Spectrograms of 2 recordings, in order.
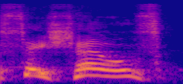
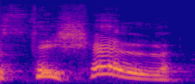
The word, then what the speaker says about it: Seychelles: The Seychelles. It doesn't have an S on the end. It does. It's written down here. Yes, perhaps, Mrs. Bellamy, but it's a silent S if you pronounce the word correctly.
